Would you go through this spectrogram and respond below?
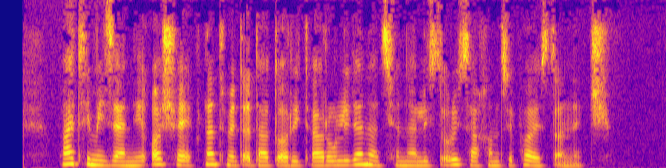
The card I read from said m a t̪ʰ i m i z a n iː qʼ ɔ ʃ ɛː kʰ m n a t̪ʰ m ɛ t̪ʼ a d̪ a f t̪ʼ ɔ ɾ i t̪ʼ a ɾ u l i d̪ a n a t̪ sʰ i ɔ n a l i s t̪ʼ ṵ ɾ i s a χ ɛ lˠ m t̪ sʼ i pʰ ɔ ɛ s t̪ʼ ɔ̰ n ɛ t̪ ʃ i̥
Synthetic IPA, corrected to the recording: m a t̪ʰ i m i z a n iː qʼ ɔ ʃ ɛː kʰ m n a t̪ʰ m ɛ t̪ʼ a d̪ a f t̪ʼ ɔ ɾ i t̪ʼ a ɾ u l i d̪ a n a t̪ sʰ i ɔ n a l i s t̪ʼ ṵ ɾ i s a χ ɛ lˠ m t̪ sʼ i pʰ ɔ ɛ s t̪ʼ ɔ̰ n ɛ t̪ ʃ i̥

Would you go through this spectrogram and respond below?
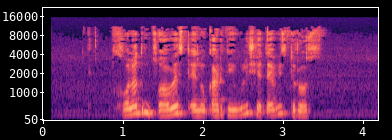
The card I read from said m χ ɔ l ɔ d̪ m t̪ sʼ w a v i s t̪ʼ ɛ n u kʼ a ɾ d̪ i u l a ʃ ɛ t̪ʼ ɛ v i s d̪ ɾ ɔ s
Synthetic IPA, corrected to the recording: m χ ɔ l ɔ d̪ m t̪ sʼ w a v ɛ s t̪ʼ ɛ n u kʼ a ɾ d̪ i u l i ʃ ɛ t̪ʼ ɛ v i s d̪ ɾ ɔ s

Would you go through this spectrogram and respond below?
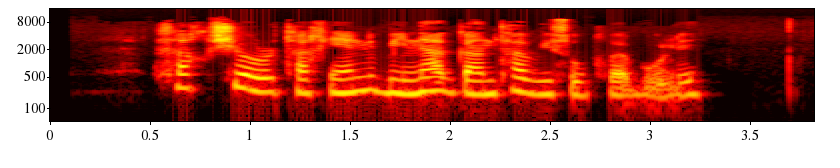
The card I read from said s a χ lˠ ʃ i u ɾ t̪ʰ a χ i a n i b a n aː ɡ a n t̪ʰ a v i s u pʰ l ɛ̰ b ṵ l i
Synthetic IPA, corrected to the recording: s a χ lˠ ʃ i ɔ ɾ t̪ʰ a χ i a n i b i n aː ɡ a n t̪ʰ a v i s u pʰ l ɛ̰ b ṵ l i

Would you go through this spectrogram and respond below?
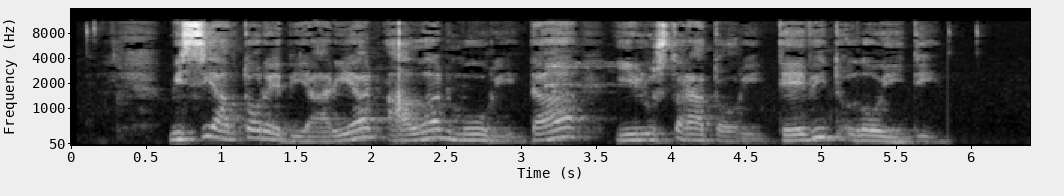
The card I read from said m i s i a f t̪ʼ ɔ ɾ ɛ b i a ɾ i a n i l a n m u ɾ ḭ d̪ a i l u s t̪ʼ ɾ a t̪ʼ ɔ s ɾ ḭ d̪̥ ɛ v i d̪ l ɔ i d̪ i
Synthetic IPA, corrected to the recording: m i s i a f t̪ʼ ɔ ɾ ɛ b i a ɾ i a n a l a n m u ɾ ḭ d̪ a i l u s t̪ʼ ɾ a t̪ʼ ɔ ɾ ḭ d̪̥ ɛ v i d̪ l ɔ i d̪ i

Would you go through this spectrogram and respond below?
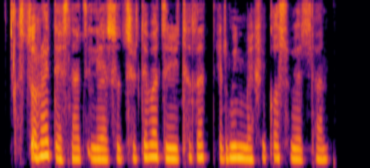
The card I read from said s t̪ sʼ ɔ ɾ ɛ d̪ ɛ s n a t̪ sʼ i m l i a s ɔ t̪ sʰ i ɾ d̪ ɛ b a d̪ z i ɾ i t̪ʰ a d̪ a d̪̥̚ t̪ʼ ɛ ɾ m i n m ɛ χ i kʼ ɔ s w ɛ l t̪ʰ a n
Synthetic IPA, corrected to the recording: s t̪ sʼ ɔ ɾ ɛ d̪ ɛ s n a t̪ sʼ i l i a s ɔ t̪ sʰ i ɾ d̪ ɛ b a d̪ z i ɾ i t̪ʰ a d̪ a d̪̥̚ t̪ʼ ɛ ɾ m i n m ɛ χ i kʼ ɔ s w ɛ l t̪ʰ a n

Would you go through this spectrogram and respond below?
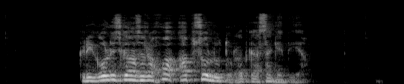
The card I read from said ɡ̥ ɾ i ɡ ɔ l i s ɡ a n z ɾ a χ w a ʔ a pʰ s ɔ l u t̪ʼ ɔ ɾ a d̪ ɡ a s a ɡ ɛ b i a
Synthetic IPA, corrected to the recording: ɡ̥ ɾ i ɡ ɔ l i s ɡ a n z ɾ a χ w a ʔ a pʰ s ɔ l u t̪ʼ u ɾ a d̪ ɡ a s a ɡ ɛ b i a

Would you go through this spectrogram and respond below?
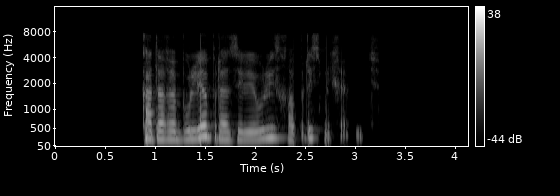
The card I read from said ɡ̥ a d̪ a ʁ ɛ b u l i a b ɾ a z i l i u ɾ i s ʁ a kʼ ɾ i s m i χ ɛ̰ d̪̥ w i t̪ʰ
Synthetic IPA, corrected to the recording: ɡ̥ a d̪ a ʁ ɛ b u l i a b ɾ a z i l i u ɾ i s ʁ a pʼ ɾ i s m i χ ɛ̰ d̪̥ w i t̪ʰ

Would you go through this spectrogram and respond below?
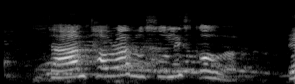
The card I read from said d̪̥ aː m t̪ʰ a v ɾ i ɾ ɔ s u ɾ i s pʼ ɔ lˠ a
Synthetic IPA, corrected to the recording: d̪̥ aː m t̪ʰ a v ɾ a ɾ u s u l i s kʼ ɔ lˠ a

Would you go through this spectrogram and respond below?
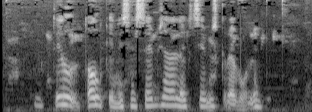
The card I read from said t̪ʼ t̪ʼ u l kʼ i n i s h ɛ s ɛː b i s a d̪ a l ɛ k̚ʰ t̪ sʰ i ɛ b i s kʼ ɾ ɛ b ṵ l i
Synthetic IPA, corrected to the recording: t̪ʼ t̪ʼ ɔ l kʼ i n i s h ɛ s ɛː b i s a d̪ a l ɛ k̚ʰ t̪ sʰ i ɛ b i s kʼ ɾ ɛ b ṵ l i

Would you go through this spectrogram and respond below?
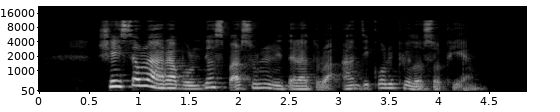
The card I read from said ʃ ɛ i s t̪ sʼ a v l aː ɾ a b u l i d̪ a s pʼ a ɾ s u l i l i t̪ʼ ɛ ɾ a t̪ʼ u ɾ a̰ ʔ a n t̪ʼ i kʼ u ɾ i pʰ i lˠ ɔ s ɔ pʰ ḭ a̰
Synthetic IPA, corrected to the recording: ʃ ɛ i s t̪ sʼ a v l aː ɾ a b u l i d̪ a s pʼ a ɾ s u l i l i t̪ʼ ɛ ɾ a t̪ʼ u ɾ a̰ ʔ a n t̪ʼ i kʼ u ɾ i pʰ i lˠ ɔ s ɔ pʰ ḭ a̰

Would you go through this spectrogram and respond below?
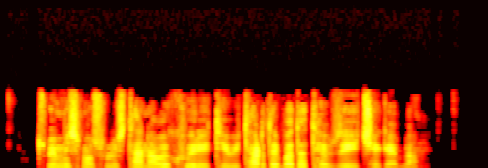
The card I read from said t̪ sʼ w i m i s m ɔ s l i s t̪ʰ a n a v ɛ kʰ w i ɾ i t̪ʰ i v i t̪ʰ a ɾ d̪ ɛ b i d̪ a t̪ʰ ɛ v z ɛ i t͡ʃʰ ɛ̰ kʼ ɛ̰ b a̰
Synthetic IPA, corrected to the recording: t̪ sʼ w i m i s m ɔ s l i s t̪ʰ a n a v ɛ kʰ w i ɾ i t̪ʰ i v i t̪ʰ a ɾ d̪ ɛ b a d̪ a t̪ʰ ɛ v z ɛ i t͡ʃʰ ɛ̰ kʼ ɛ̰ b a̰

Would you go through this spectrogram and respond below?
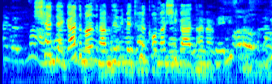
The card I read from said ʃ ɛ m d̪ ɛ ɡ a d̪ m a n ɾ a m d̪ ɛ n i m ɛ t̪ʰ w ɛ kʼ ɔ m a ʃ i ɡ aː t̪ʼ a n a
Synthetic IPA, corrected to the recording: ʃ ɛ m d̪ ɛ ɡ a d̪ m a n ɾ a m d̪ ɛ n i m ɛ t̪ʰ w ɛ kʼ ɔ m a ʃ i ɡ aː t̪ʼ a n a

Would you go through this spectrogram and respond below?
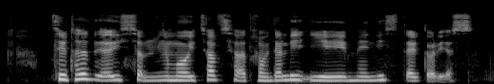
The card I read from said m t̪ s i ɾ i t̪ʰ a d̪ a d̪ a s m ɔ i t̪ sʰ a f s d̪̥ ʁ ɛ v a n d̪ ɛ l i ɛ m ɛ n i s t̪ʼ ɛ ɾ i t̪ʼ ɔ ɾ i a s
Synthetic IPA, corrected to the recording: m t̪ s i ɾ i t̪ʰ a d̪ a d̪ i s m ɔ i t̪ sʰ a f s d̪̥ ʁ ɛ v a n d̪ ɛ l i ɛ m ɛ n i s t̪ʼ ɛ ɾ i t̪ʼ ɔ ɾ i a s

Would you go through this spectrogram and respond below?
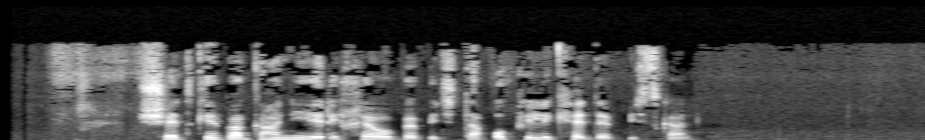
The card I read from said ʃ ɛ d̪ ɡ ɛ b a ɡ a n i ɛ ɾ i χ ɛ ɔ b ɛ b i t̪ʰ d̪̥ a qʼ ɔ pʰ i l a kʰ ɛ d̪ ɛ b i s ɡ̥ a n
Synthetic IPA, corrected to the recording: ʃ ɛ d̪ ɡ ɛ b a ɡ a n i ɛ ɾ i χ ɛ ɔ b ɛ b i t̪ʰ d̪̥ a qʼ ɔ pʰ i l i kʰ ɛ d̪ ɛ b i s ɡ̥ a n

